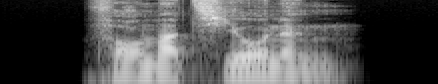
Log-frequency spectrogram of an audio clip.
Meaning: plural of Formation
- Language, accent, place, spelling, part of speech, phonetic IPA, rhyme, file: German, Germany, Berlin, Formationen, noun, [fɔʁmaˈt͡si̯oːnən], -oːnən, De-Formationen.ogg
